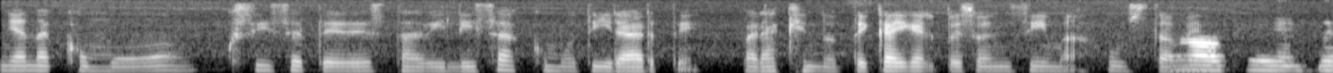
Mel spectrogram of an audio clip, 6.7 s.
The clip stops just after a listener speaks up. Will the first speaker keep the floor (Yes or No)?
No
